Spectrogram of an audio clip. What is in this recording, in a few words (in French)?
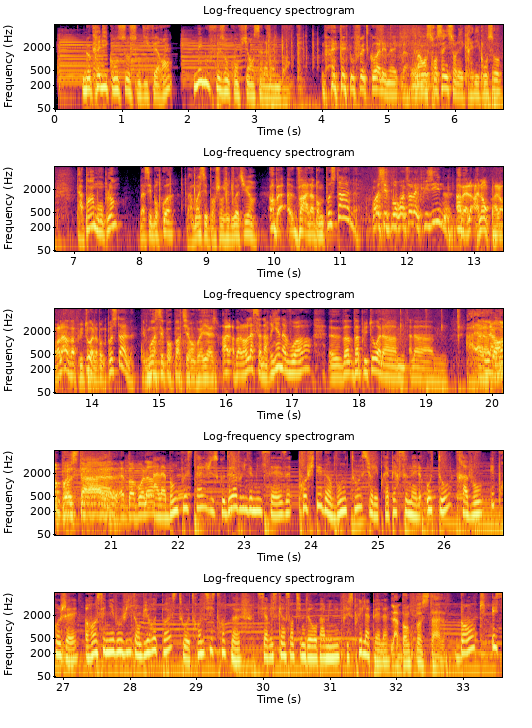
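spot, spots radio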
